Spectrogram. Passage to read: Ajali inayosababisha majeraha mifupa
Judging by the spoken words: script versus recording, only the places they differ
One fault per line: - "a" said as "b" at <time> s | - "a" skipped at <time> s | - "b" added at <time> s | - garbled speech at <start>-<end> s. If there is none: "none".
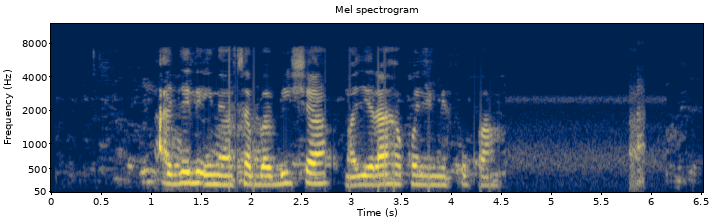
- "kwenye" added at 3.5 s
